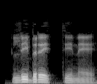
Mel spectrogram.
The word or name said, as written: librettine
